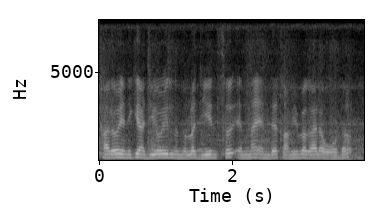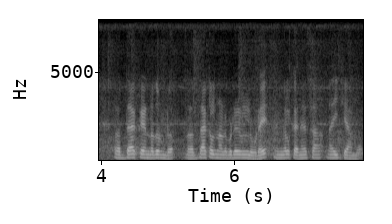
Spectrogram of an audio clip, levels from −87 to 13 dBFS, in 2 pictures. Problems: none marked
